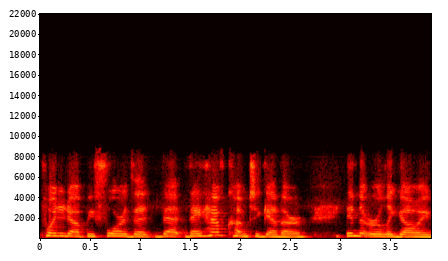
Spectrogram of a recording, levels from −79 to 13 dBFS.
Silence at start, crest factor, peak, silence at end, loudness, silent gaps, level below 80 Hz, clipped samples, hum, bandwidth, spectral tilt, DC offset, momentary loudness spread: 0 s; 14 dB; -12 dBFS; 0 s; -25 LUFS; none; -66 dBFS; under 0.1%; none; 9.2 kHz; -4.5 dB/octave; under 0.1%; 3 LU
